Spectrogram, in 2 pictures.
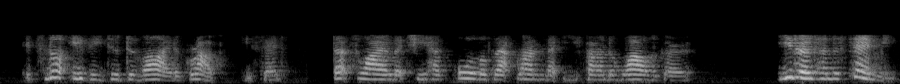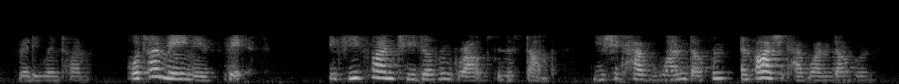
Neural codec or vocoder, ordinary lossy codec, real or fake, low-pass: vocoder, 24 kHz, 100 mel bands, Vocos; AAC, 16 kbps; fake; 7.2 kHz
